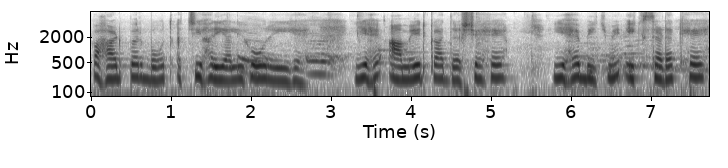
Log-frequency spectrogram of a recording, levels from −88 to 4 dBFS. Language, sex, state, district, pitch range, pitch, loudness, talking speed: Hindi, male, Rajasthan, Jaipur, 200-225 Hz, 215 Hz, -19 LUFS, 145 wpm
